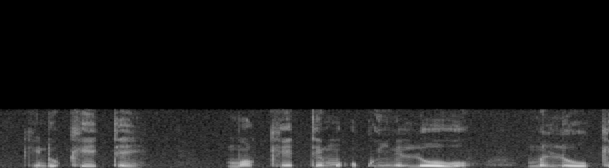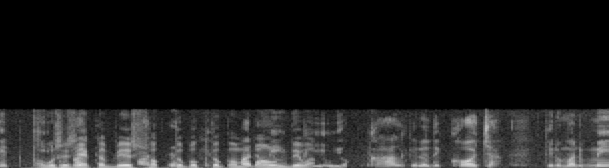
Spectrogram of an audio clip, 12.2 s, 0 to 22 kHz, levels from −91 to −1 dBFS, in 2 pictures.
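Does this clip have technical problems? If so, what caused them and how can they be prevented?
Yes. An echo canceller, likely confused when both sides talked at once, turned this speech down with its echo (speech suppressed in double talk), causing dips and brief dropouts of up to about 30 dB at 7.02–7.55, 7.71–7.83, 8.49–8.81 and 9.11–9.59 s. Using a headset or a canceller with proper double-talk detection would prevent it.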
